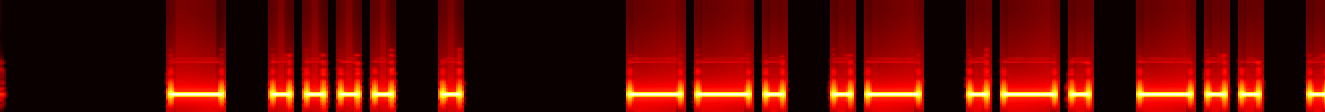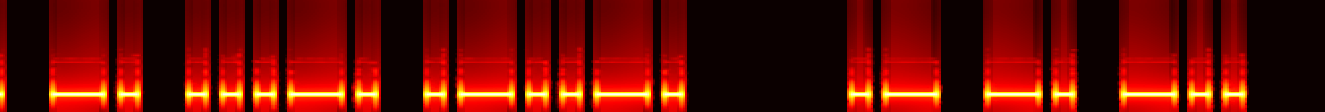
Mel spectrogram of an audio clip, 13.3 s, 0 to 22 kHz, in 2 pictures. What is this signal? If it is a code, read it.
Morse code, heard as a keyed tone, about 14 wpm, 650 Hz. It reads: THE GARDEN<SN>" AND
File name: 02-Chapter-02 14 WPM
